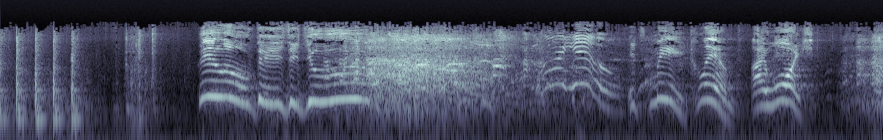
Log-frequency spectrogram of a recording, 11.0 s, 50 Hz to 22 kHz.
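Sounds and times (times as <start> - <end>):
knocking on the door of a house: 0.0 - 1.2
speech: 2.5 - 5.2, 7.9 - 10.2
laughter: 3.8 - 8.3, 10.4 - 11.0.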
